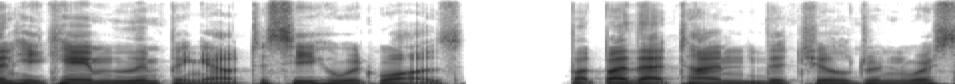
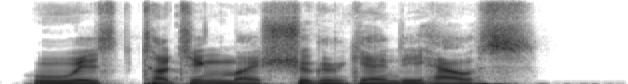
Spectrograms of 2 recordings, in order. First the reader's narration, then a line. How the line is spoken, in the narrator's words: he growled out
